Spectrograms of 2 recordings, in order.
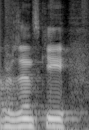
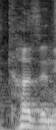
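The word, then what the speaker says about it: Kazinsky: Most recently, we did Super Fights with Maddox and with Robert Krasinski. And I keep saying his last name wrong. It's Kaczynski. Yeah, you got a real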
